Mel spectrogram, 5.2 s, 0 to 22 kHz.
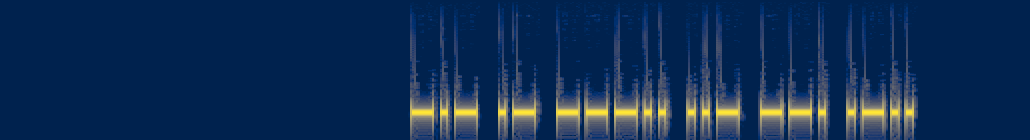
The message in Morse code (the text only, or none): KA8UGL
